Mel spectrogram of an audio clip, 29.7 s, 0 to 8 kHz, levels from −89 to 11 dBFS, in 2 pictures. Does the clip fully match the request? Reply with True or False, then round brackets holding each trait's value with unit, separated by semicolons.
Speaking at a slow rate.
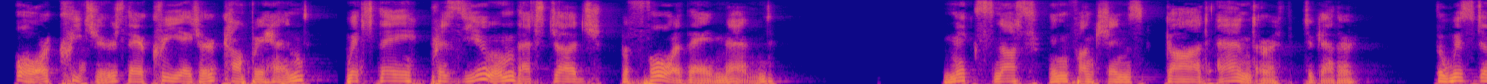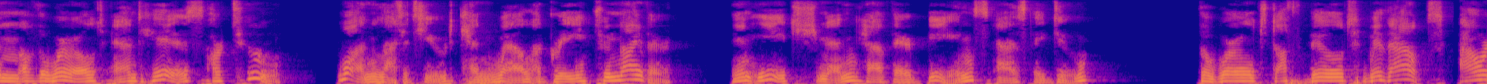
True (100 wpm)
